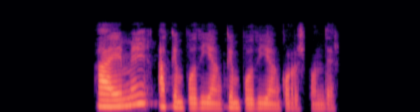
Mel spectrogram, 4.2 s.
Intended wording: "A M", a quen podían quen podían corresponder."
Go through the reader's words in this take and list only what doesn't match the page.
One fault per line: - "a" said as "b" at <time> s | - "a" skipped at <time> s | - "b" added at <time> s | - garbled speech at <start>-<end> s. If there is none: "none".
none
